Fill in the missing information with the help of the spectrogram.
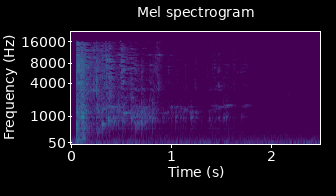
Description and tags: Bottle Smash FF174
1 medium/high pitch bottle smash, extended breaking, liquid, hammer
medium-pitch, bottle-breaking, Bottle-smash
